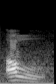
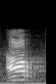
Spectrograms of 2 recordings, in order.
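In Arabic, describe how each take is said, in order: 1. يُستبدل الراء بصوت شبيه باللام المفخمة. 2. الصامت هو صوت راء واضح. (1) "يخرجها طاء أو لام مغلظة، فيقول أل بدل ما يقول أر" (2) "بل يجب أن تخرج راء"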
